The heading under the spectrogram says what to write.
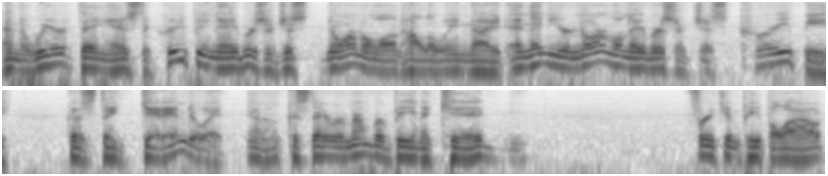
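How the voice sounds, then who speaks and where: Using a fairly low pitch, a man talks at a fairly quick pace with ordinary pitch variation. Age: 50s. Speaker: podcast host. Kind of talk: casual chat. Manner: animated.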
